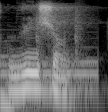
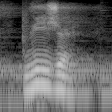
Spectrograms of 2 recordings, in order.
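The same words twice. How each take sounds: First: The middle consonant is not a 'zh' sound. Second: The middle consonant is a 'zh' sound. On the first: The speaker calls it wrong. "and not vision" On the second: The speaker calls it right. "It is vision"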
